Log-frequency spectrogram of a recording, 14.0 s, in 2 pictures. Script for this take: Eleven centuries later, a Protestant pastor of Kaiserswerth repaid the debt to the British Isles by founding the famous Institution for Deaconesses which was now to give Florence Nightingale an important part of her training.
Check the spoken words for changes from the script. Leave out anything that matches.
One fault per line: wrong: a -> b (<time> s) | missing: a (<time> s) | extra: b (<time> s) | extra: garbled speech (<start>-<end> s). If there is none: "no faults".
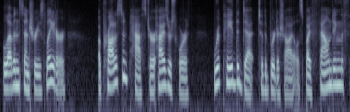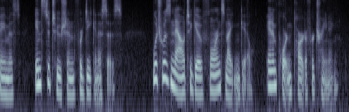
missing: of (3.1 s)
